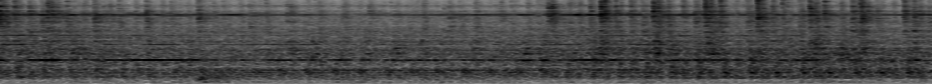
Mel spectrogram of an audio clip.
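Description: Sandwich-biscuit production and packing machinery running: a steady mechanical din with a thin, steady whine.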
